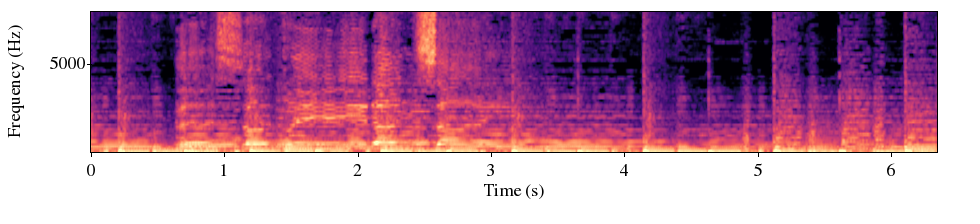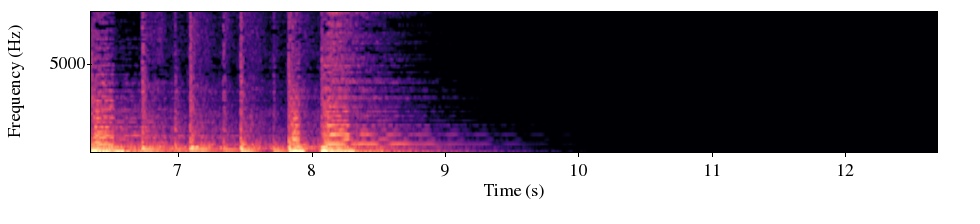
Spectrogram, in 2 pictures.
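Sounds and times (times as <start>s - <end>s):
christmas song: 0.0s - 9.4s.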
